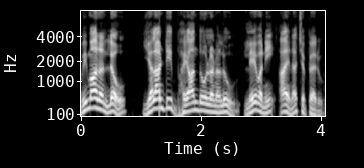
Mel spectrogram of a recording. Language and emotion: Telugu, neutral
